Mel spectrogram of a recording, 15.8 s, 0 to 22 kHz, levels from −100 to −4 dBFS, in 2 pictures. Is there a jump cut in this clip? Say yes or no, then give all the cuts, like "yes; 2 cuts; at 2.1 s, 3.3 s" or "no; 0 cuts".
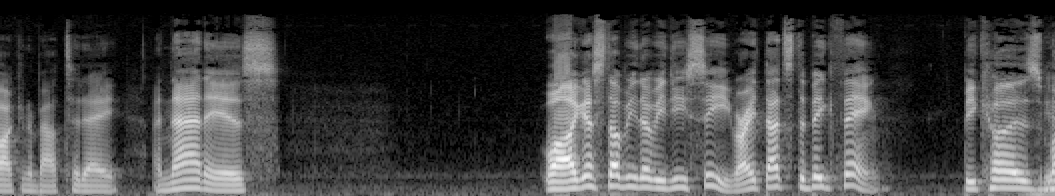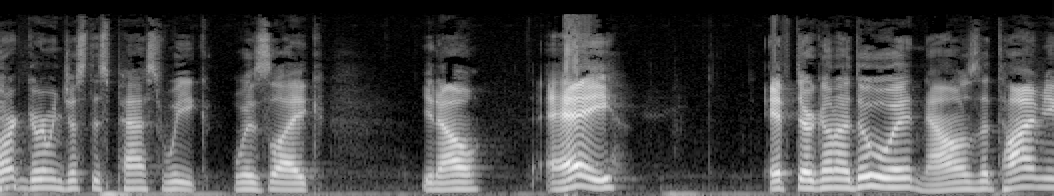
no; 0 cuts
